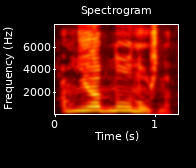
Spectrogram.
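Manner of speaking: high loud coaxing; persuading. Acted. Heroine persuading the stingy spirit. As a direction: try to talk him into it.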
